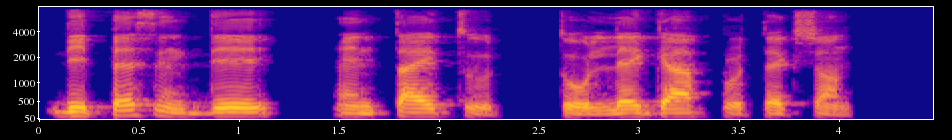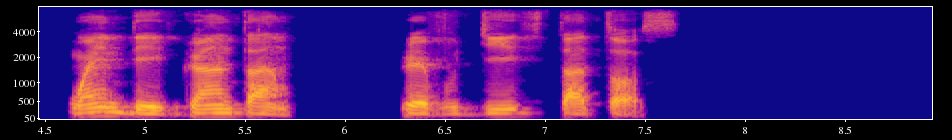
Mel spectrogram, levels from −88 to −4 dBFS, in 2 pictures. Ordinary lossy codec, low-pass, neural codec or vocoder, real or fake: none; 7.2 kHz; none; real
